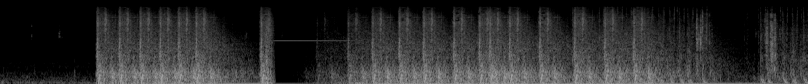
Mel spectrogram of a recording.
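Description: Loud gunfire and explosions from a game rattle and boom.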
